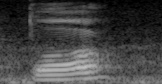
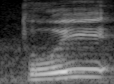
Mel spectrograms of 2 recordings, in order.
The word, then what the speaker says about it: ط: ایک ہے تو. اب کچھ لوگ اس کو پڑھتے ہیں توئے. دیکھو توئے ہم عربک میں نہیں پڑھ سکتے، یہ ہماری جو پاکستانی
